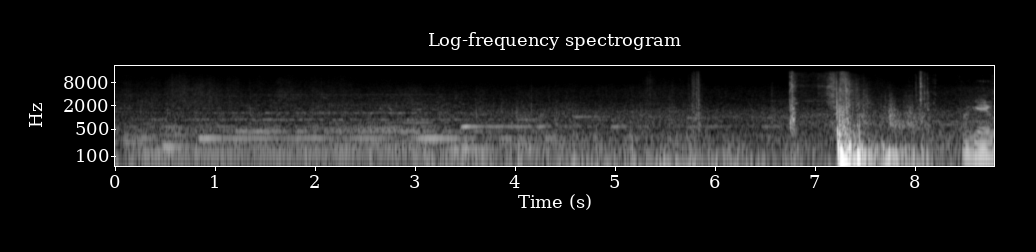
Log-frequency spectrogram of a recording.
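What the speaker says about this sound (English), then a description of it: "the gun is like not that effective. Takes a while to shoot too" Gunfire in a video game while sailing near an island: after a steady hum of game music and ambience, a single loud, sharp shot cracks out, trailed by rumbling decay and a couple of fainter bursts.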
